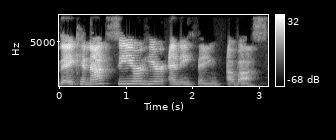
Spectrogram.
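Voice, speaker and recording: The speaker uses a put-on character voice and talks at a fairly slow pace. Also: woman. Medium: read story.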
